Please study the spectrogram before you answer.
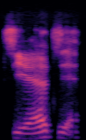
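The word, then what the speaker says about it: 姐姐: Así se pronuncia la J, jie.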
